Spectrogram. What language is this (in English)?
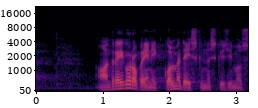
Estonian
